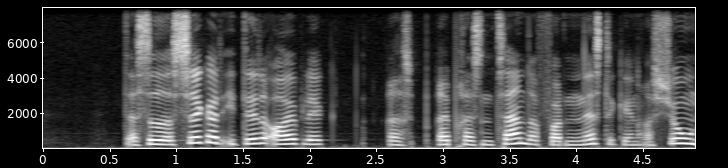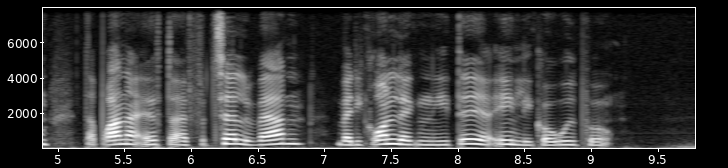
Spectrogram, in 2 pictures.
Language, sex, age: Danish, female, 24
